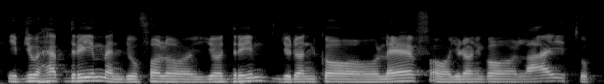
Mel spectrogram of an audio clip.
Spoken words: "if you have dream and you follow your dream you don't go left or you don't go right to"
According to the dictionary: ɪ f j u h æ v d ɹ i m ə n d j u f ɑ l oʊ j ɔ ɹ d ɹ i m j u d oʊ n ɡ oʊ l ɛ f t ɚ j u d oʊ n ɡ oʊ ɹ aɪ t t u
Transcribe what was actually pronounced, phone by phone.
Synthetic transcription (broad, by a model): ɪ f j u h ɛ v d ɹ i m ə n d j u f ɑ l oʊ j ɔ d ɹ i m j u d oʊ n ɡ oʊ l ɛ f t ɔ j u d oʊ n ɡ oʊ l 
